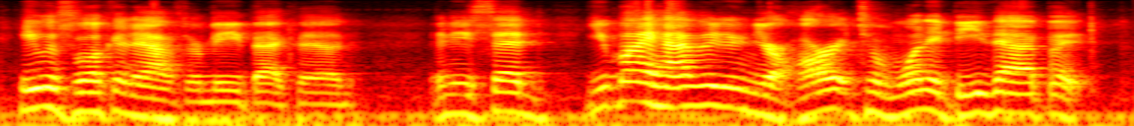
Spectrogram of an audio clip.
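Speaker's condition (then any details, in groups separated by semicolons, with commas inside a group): Multiple sclerosis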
